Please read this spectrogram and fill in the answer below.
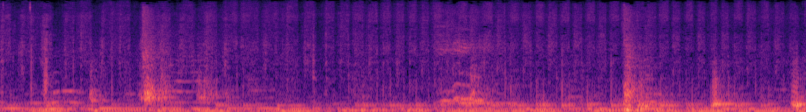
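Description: A wet wipe rubbed back and forth over a metal panel radiator in repeated scrubbing strokes to lift permanent marker, the marker coming off.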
